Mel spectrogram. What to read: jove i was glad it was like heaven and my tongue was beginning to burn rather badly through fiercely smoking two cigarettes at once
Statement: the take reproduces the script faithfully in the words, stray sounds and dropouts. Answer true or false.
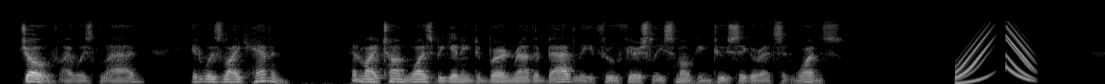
false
